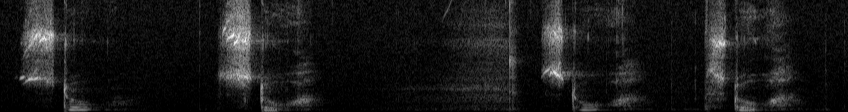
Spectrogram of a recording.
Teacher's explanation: But when placing the R at the end of the word, it comes it becomes store. So we kind of prolong the vowel and change the sound of the vowel in front of it a little bit.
